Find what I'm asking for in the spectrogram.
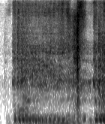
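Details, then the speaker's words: Hero Honda Splendor Pro single-cylinder, after valve adjustment only to cure valve tik-tik sound, engine guard off: short, smooth, even idle with no top-end ticking; original sound restored, normal idle. "இப்போ பாருங்க, engine வந்து originality sound வந்துச்சு. அருமையாக ஓடுது, எந்த ஒரு சவுண்டும் வரல."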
